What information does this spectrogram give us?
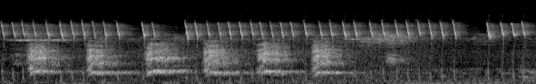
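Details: Olive-backed sunbird, or konin, singing a dense, long song filled with cililin phrases for bird training: rapid high-pitched ticking runs broken by brief pauses, over repeated lower rasping bursts.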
